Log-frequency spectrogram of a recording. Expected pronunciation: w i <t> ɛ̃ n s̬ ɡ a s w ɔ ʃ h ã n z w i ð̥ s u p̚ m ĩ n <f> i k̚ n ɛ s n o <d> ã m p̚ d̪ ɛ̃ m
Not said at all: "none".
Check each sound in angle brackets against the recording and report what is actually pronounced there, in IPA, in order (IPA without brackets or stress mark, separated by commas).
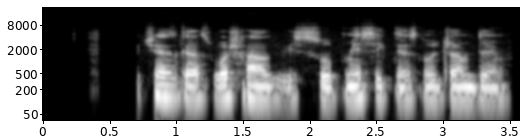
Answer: t͡ʃ, s, d͡ʒ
